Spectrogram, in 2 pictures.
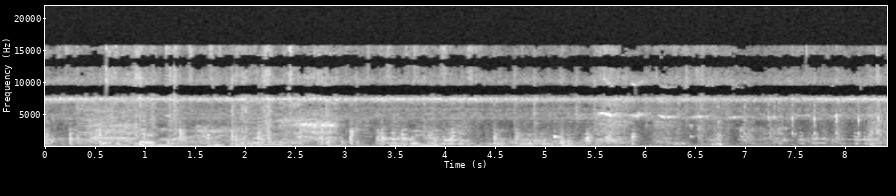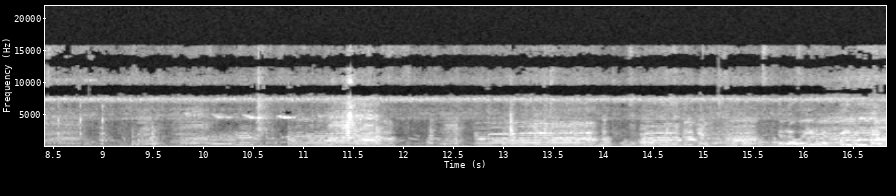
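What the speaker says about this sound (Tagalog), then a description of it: "Yan, tignan natin tong mga sisiw." Native chickens and chicks in a yard, hens clucking repeatedly at close range alongside peeping chicks, with people talking now and then over the birds.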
